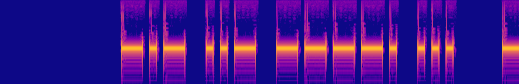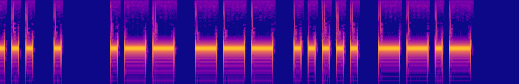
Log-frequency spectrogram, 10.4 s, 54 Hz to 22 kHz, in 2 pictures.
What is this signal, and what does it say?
Morse code, heard as a keyed tone, about 17 wpm, 700 Hz. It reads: KU9S DE WO5Q
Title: USA Callsign DE Callsign - 4 Characters - 17wpm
